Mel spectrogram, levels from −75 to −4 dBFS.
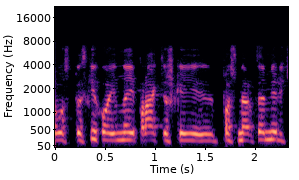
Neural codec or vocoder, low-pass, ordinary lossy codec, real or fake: none; 7.2 kHz; MP3, 64 kbps; real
